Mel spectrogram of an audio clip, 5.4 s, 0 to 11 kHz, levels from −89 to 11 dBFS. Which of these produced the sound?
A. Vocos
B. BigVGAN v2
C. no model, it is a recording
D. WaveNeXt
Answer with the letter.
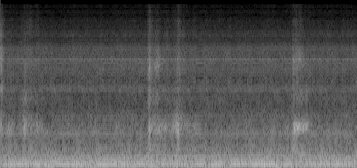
D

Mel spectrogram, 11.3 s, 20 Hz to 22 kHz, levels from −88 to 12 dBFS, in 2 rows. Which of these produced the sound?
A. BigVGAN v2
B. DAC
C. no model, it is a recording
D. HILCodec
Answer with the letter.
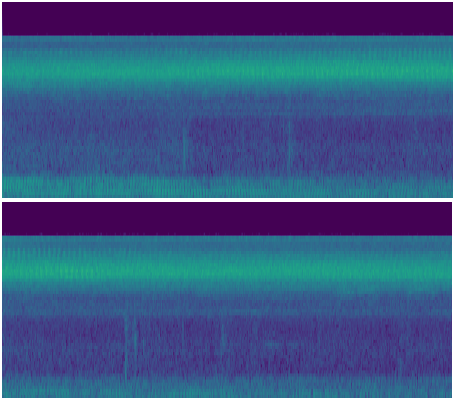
C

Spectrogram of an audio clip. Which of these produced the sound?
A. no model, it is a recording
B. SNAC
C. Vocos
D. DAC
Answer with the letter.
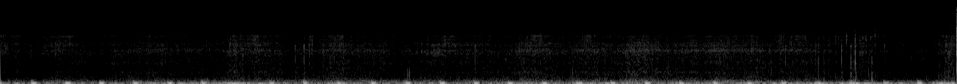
A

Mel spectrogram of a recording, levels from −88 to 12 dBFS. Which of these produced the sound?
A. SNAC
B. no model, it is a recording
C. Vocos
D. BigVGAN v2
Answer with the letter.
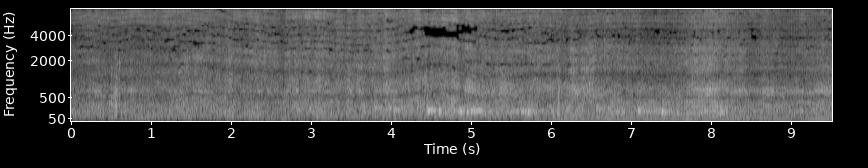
B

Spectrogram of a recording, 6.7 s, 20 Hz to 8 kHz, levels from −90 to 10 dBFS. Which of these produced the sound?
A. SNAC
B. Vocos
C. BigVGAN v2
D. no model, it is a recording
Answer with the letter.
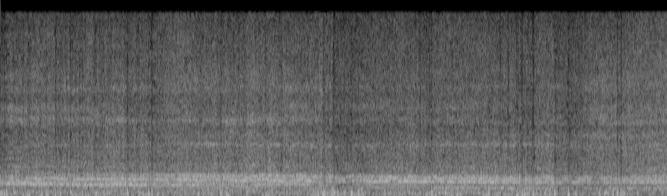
B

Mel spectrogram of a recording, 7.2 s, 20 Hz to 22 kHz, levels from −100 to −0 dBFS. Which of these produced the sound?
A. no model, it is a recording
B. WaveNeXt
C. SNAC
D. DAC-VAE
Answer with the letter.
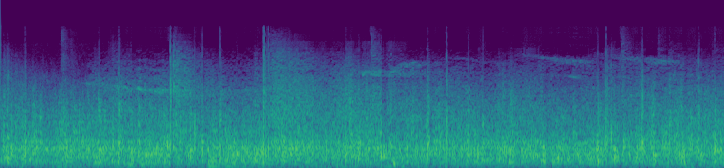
A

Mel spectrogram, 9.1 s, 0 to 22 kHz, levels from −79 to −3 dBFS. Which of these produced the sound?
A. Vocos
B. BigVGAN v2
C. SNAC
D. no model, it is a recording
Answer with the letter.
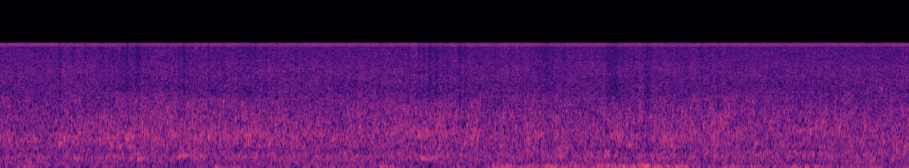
D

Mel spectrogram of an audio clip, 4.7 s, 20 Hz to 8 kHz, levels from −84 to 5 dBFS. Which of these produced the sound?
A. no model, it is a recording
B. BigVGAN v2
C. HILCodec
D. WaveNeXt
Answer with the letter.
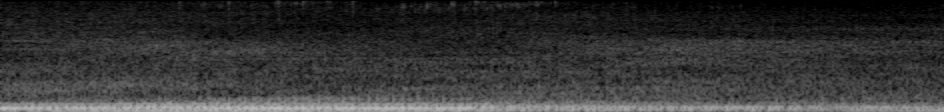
A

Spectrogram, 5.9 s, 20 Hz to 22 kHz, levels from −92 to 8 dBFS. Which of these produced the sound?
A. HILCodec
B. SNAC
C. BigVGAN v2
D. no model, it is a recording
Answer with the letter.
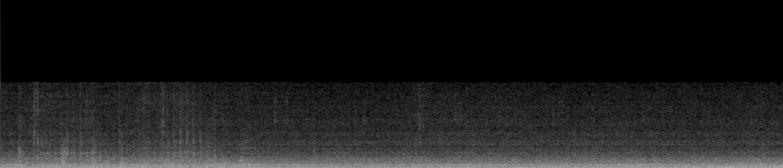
D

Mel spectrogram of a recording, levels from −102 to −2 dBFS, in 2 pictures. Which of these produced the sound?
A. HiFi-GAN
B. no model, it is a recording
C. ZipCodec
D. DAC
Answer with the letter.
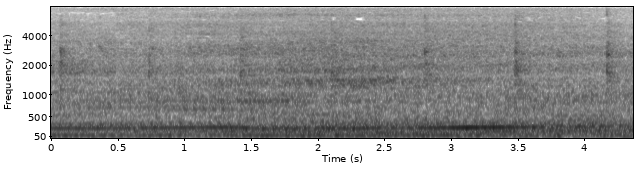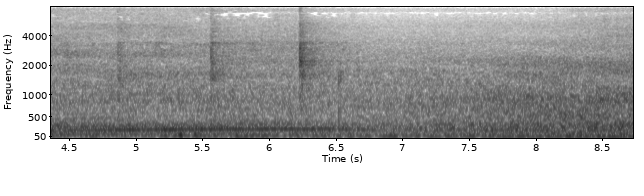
B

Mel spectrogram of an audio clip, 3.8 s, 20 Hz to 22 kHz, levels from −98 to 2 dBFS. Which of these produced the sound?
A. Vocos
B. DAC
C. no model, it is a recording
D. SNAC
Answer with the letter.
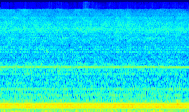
B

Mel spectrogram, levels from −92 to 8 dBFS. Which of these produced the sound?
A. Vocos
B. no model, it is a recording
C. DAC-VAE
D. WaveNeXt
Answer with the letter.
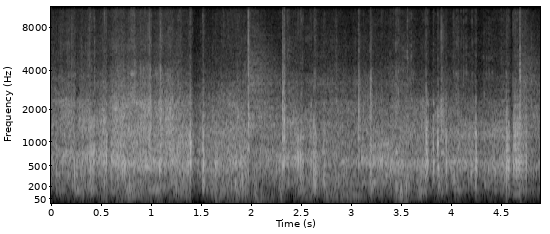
B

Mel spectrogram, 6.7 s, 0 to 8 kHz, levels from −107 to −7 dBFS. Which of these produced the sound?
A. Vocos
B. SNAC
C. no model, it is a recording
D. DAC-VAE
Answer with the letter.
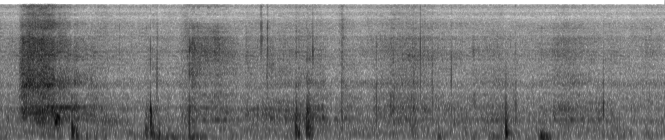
B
